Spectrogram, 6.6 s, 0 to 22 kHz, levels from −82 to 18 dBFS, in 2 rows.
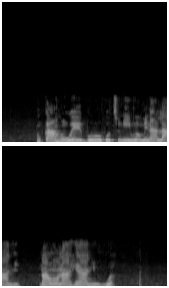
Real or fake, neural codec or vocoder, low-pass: fake; codec, 16 kHz, 2 kbps, FunCodec, trained on Chinese and English, 25 frames a second; 7.2 kHz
